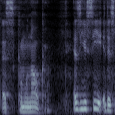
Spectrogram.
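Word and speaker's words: коммуналка: It is pronounced as Kommunalka.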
